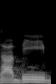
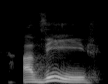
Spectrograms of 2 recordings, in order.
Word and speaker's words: Aviv: Sometimes we transliterate it in English as Abib with B's, but the bait, but it actually is pronounced with the V sound. Aviv.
